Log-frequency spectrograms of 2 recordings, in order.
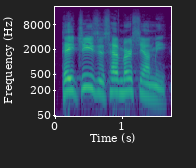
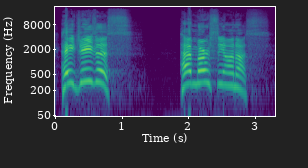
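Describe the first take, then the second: First: It is said quietly and plainly. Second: It is shouted at full volume.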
